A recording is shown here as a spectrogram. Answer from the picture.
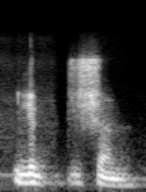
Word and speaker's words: electrician: ঠিক আছে, এটা Electrician. Electrician. Electrician. Electrician. Electrician. ইলেকট্রিশিয়ান। Electrician. Electrician. তো এই যে টিআরআই এটার উপরে কি হলে একটা স্ট্রেস হবে, এটা কি হবে?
